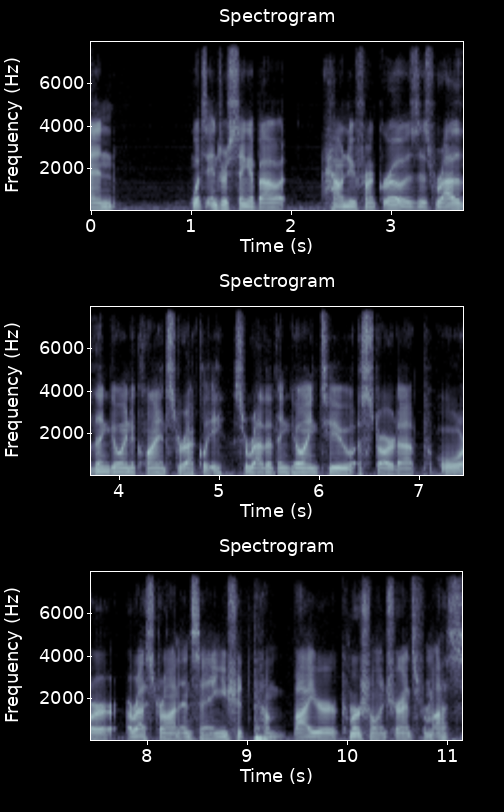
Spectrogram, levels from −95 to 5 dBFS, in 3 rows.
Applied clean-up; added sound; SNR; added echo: none; none; none; none.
